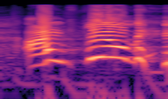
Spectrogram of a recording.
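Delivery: exasperated, loud, drawn-out yell.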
